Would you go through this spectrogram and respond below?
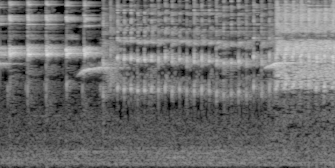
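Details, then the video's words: High, ringing lovebird ngekek, starting with a few spaced loud notes, then a quicker run of thinner repeated chirps, ending in a dense buzzy rush of sound. "Love birds gacor ngekek panjang konslet - Love Birds Sounds Ngekek"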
